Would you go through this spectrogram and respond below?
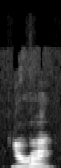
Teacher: a lot of them here in the American south will say “yur” instead of “your.”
